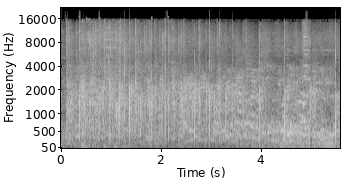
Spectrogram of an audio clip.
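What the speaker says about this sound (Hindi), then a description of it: "डीके और सुजाता के लिए ढेर सारी तालियां।" Crowd applause fills a corporate star night stage event, dense sustained clapping with scattered louder claps, steady throughout with voices faintly mixed in.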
